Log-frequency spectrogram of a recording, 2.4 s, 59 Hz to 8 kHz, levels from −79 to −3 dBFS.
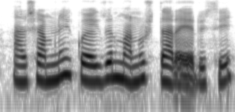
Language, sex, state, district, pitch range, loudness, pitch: Bengali, female, West Bengal, Kolkata, 225-255 Hz, -14 LUFS, 235 Hz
